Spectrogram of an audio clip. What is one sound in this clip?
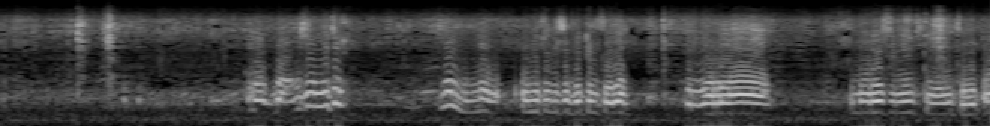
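A boy talks.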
